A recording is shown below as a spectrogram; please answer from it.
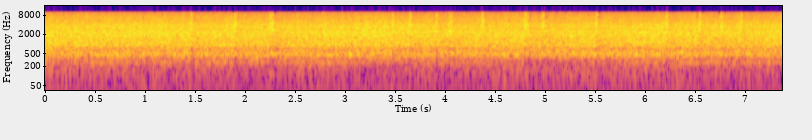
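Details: Ford 8N tractor engine idling with a hissy, ragged note and occasional sharp skips, missing on a cylinder; owner unsure whether carburetor or distributor is the cause.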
